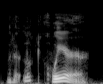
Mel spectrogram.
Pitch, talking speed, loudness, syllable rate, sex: 115 Hz, 230 wpm, -16 LUFS, 6.1 syllables/s, male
